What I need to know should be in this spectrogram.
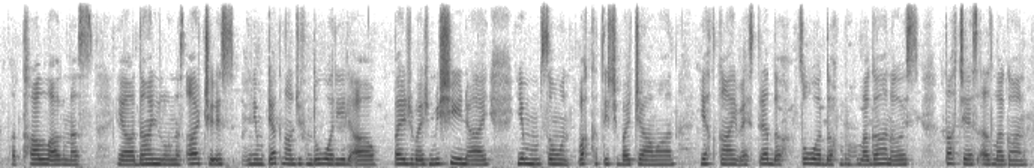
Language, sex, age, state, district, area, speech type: Kashmiri, female, 18-30, Jammu and Kashmir, Baramulla, rural, spontaneous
